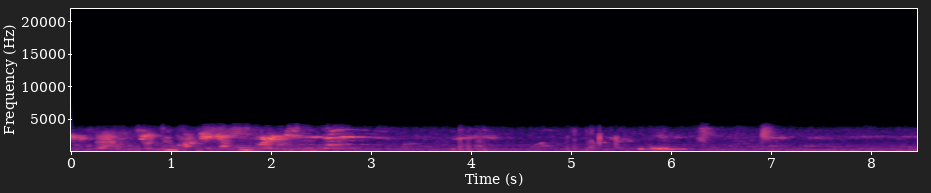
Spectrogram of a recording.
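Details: Three small pet cats calling indoors: a run of short, bright meows and mews overlapping at the start, then quieter scattered cries, with one low, rising-falling mew near the end.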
